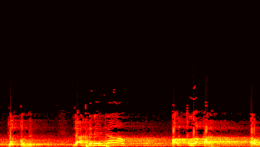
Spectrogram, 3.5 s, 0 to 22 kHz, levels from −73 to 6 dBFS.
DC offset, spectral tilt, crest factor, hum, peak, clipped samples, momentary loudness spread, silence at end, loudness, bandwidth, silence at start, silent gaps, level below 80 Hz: under 0.1%; -7 dB/octave; 12 dB; none; 0 dBFS; 0.2%; 12 LU; 0 s; -12 LUFS; 9.4 kHz; 0 s; none; -46 dBFS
